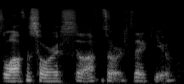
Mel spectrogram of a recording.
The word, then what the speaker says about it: Dilophosaurus: part stegosaurus and dilfosaur I forget how it's pronounced Dilophosaurus Dilophosaurus thank you D the D um and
